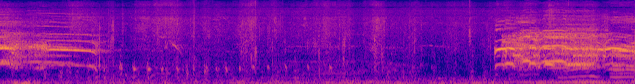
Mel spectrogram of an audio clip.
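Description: Young gamecock stags crow loudly near the start and again at the end, with scattered clucking and farmyard bird calls in between.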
